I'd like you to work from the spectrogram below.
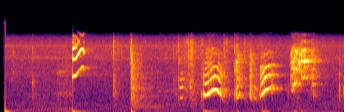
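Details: Five-year-old male pet quaker parrot strutting in a spare cage, babbling learned phrases such as "I love you" and "pretty bird": short harmonic squawky syllables, some rising-and-falling arcs, in quick bursts indoors.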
